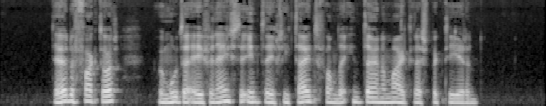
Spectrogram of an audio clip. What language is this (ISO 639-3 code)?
nld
